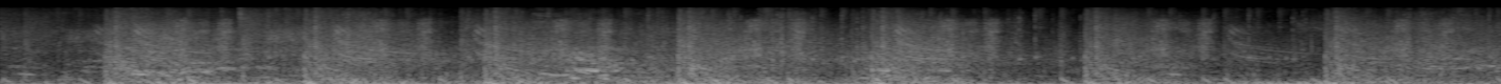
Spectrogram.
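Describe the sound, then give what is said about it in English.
Gunfire in the Xonotic video game: several loud, rapid bursts of shots come in waves, with noisy whooshing and crashing between them. “we're getting shot at by a red jerk”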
